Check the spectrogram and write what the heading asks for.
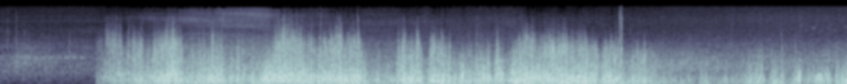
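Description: Gusty wind buffeting the microphone, starting suddenly about a second in and easing off somewhat near the end.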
